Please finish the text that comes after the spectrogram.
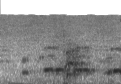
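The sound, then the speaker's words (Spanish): A dog barks in a couple of short, sharp bursts, moderately loud, over a faint background hiss. “perro ladra”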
